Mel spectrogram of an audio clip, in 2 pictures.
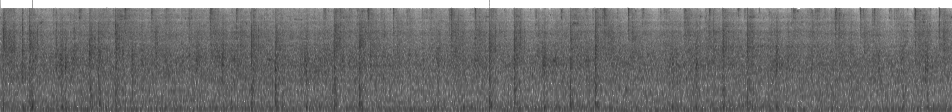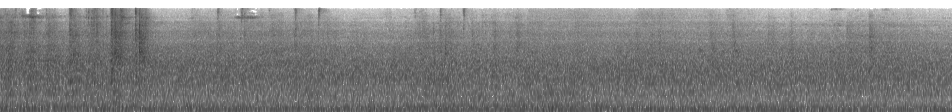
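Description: Passenger carriages of a State Railway of Thailand train rolling past and away, their wheels clacking over the rail joints. The clatter thins out after about sixteen seconds into a steady, duller rumble as the train draws off.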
